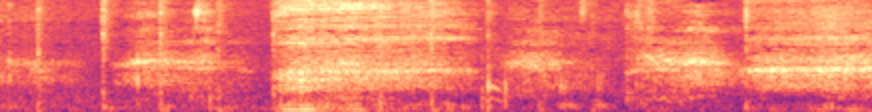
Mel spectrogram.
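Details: Noisy sleeping breaths from an infant, with rough, whistly snoring sounds on each breath in a quiet room; the baby is snoring.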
